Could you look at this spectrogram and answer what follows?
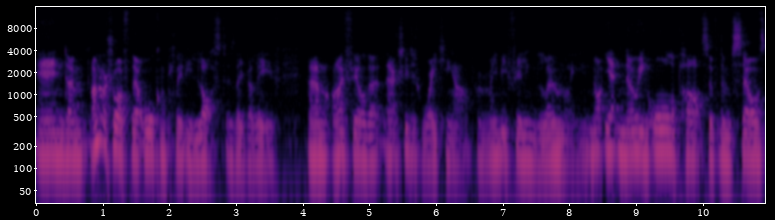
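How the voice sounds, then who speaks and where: A somewhat breathy man with an English accent and a fairly high pitch, at a moderate pace with fairly even intonation, hardly any pauses and audible room echo. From England, London. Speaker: psychedelics advocate and presenter. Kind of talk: presentation. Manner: hesitant, many fillers.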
